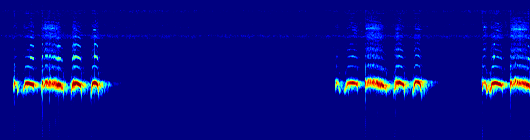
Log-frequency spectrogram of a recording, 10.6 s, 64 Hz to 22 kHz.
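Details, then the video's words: Spotted dove giving its 'kuk 2' style lure call to attract other doves: low hollow coos in phrases of about four notes, the phrases about two seconds long, separated by long silences, then repeated twice more. "Suara Burung Tekukur Kuk 2 Gacor Dijamin Cukup 1 Menit Ampuh Untuk Pancingan Derkuku Lain"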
